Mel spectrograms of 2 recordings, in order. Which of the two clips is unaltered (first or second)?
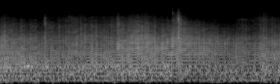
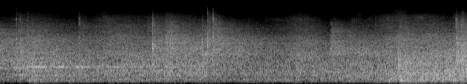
second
